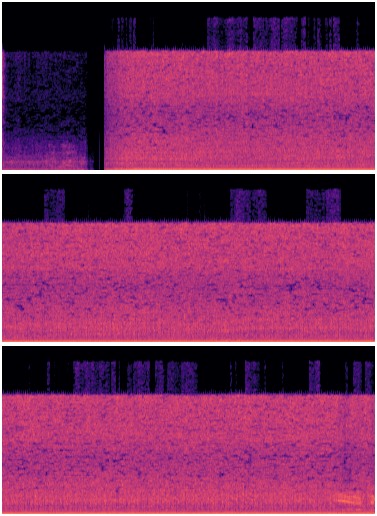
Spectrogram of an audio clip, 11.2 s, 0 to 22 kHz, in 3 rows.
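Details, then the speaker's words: 1990 Mustang GT, first start after swapping in a replacement 5.0 V8 because the old block seized, with a non-carbureted manifold: brief silence, then catches into a steady, loud, even rumble with no knocks or misses; healthy start. "finally got it up and running we still got some gangsta workout she sounds really good"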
